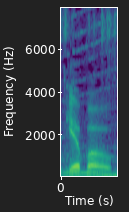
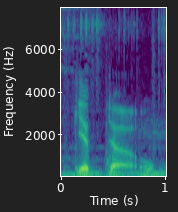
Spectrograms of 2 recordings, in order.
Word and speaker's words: Gibdo: uh jump attack guys if you really hate gimbo or gibdo you need to say his name right you can pretty much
